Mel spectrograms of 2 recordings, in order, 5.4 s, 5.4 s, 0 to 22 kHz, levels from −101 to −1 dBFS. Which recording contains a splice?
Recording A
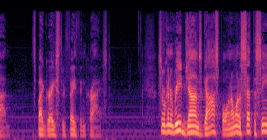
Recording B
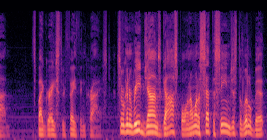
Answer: B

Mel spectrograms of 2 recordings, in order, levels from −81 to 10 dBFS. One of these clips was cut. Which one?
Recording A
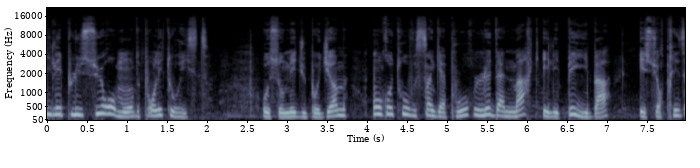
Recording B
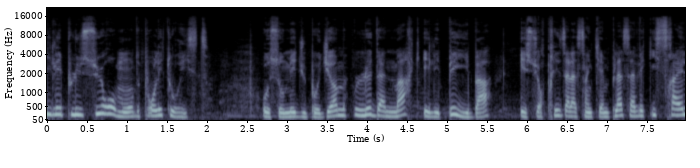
B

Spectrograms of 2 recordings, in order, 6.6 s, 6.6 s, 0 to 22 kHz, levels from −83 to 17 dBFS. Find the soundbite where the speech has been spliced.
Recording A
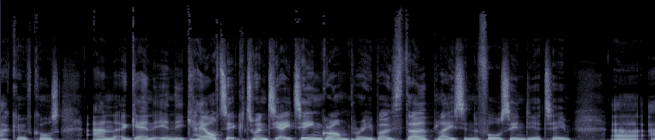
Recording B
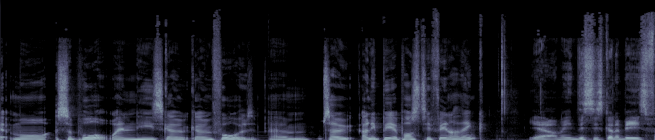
B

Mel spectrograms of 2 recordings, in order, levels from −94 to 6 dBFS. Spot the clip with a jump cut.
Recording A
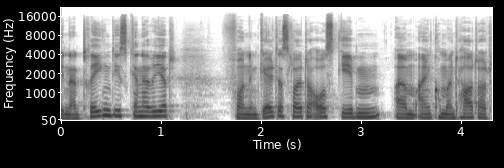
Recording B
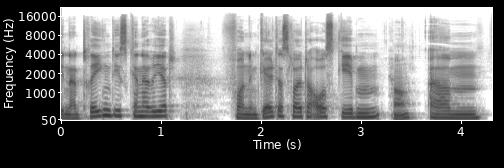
B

